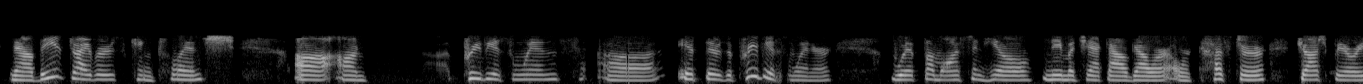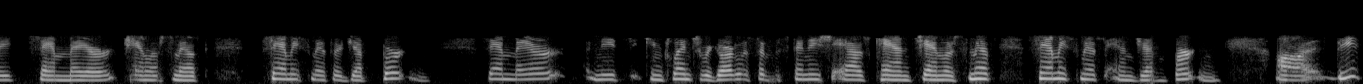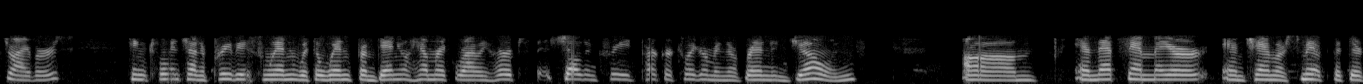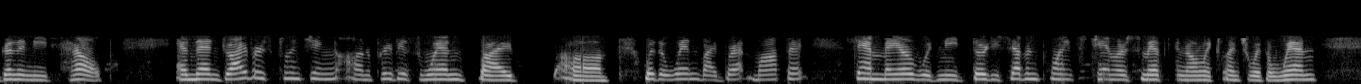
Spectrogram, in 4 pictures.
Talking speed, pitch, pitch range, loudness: 135 wpm, 225 Hz, 205-245 Hz, -26 LUFS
